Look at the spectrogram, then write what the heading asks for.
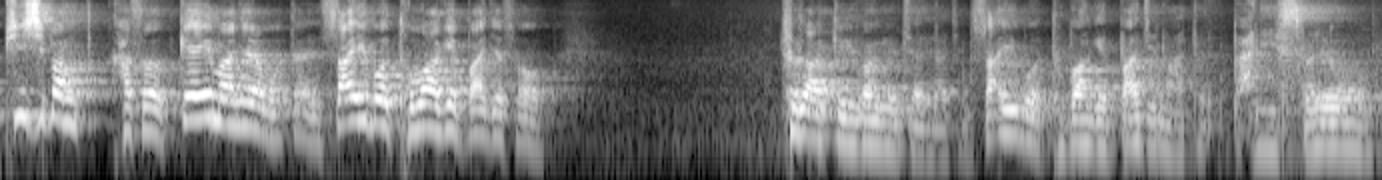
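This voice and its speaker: Gravelly-voiced pastor preaching. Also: male voice, on the high side, roomy sound. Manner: lively, rising and falling emphasis, rhetorical questions. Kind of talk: sermon. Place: church sanctuary.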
